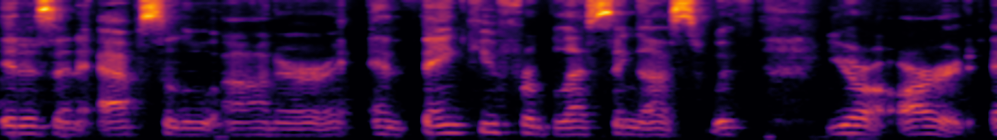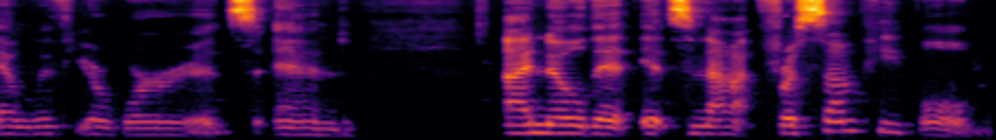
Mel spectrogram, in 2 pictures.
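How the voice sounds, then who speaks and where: A woman's voice: low-pitched, a little slow. An older woman hosting a casual chat, effusive with praise.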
